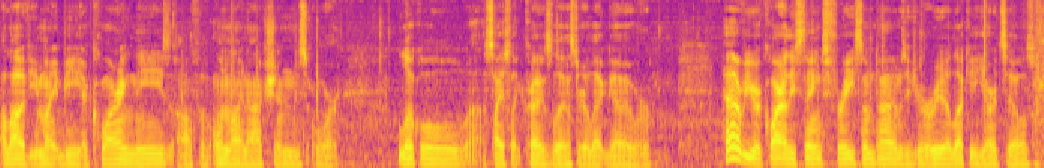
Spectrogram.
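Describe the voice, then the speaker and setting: Speech comes at a fairly slow pace. Noticeable background noise is present. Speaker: retro game hobbyist. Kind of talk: tutorial narration. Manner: casual, hesitant.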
